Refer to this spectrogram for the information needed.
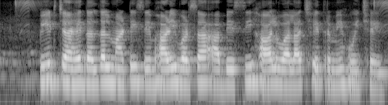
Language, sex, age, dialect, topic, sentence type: Magahi, female, 56-60, Western, agriculture, statement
